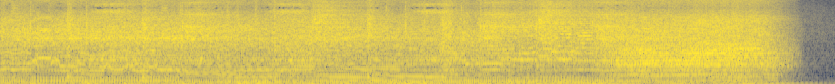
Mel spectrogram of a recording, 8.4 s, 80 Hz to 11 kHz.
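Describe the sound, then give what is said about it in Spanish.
A race car engine in the video game The Need for Speed (Road and Track, EA Canada, Electronic Arts, 1995) roars loud, revving up with rising pitch toward the end before cutting off abruptly, with no one speaking. “El juego que, que, yo creo que antes echarte un arcade de coches era jugar un Need for Speed, ¿no?”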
